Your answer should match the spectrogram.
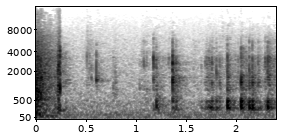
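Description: A few faint, crisp crackles and clicks from a bag of spiced simit chips being handled and the hard chips crunched.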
